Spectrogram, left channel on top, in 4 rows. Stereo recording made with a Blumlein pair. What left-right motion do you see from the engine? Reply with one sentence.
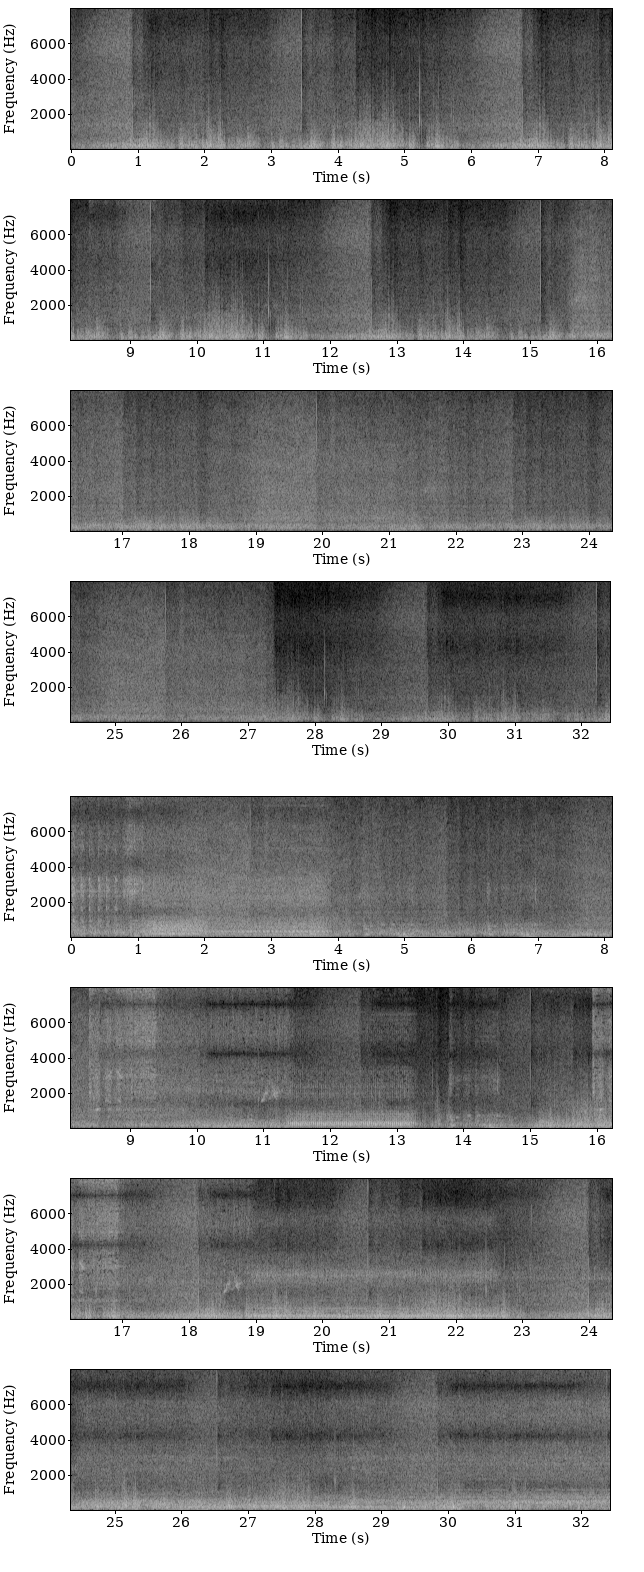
You can hear the engine stay put.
